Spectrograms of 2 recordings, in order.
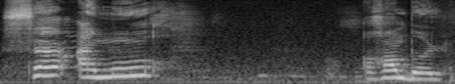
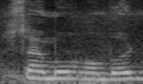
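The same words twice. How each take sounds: First: Each syllable drawn out slowly, reading the engraving. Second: Said in the usual way. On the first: Shown as a demonstration. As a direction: spell out Saint-Amour Rambol slowly. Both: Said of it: "Dessus, il y a écrit".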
